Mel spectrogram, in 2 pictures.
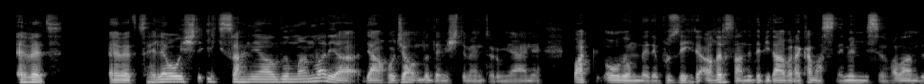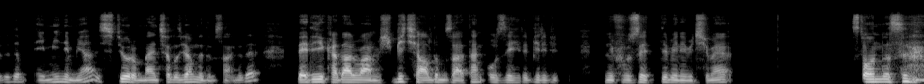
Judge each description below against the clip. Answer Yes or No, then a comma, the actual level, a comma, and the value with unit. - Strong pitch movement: No, average, 3.4 semitones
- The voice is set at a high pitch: No, low, 105 Hz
